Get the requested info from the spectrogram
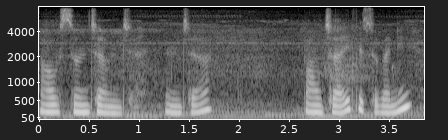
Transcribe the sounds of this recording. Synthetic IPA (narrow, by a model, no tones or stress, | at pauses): ʌwsunt͡sʰʌɦunt͡sʰʌɦunt͡sʰʌ | paw̃t͡sʰʌɦʌjt̪esobʌni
